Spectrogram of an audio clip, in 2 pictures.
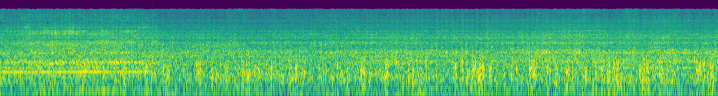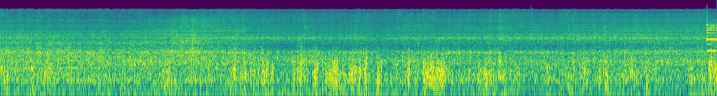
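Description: A train running along the track, heard from inside a passenger coach: a steady rumble with the wheels clattering over the rails. A low steady hum sounds for the first few seconds, then fades out.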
